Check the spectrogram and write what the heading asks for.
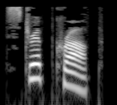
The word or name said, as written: strip-crop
